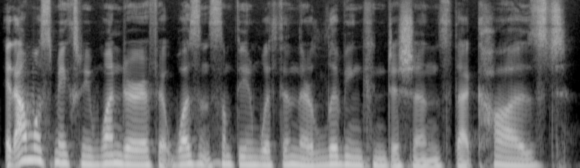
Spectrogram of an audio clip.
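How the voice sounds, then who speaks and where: A woman's voice: sits low, measured pace, darkish tone. An American woman co-hosting a podcast, telling a true crime story from a script with casual asides. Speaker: podcast co-host.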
